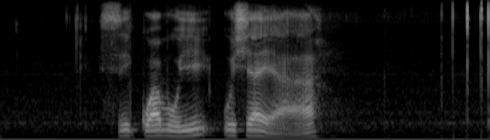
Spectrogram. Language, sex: Venda, male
